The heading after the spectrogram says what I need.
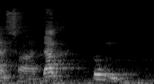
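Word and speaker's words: صددتم: Jadi sadadatun itu tulisannya dadatun, sadadatun, bacanya sadatun.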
